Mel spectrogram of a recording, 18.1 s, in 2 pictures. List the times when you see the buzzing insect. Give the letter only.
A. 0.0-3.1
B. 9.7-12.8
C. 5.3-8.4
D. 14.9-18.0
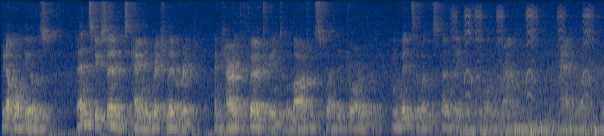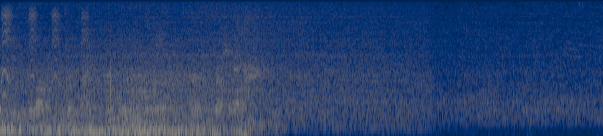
B.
